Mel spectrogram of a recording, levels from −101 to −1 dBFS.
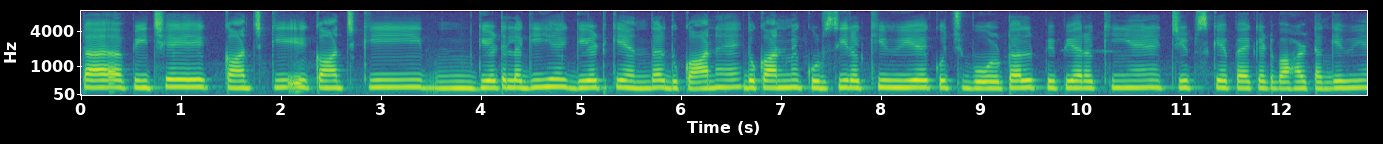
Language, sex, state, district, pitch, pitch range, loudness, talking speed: Hindi, female, Uttar Pradesh, Hamirpur, 205 Hz, 200-215 Hz, -14 LUFS, 145 wpm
